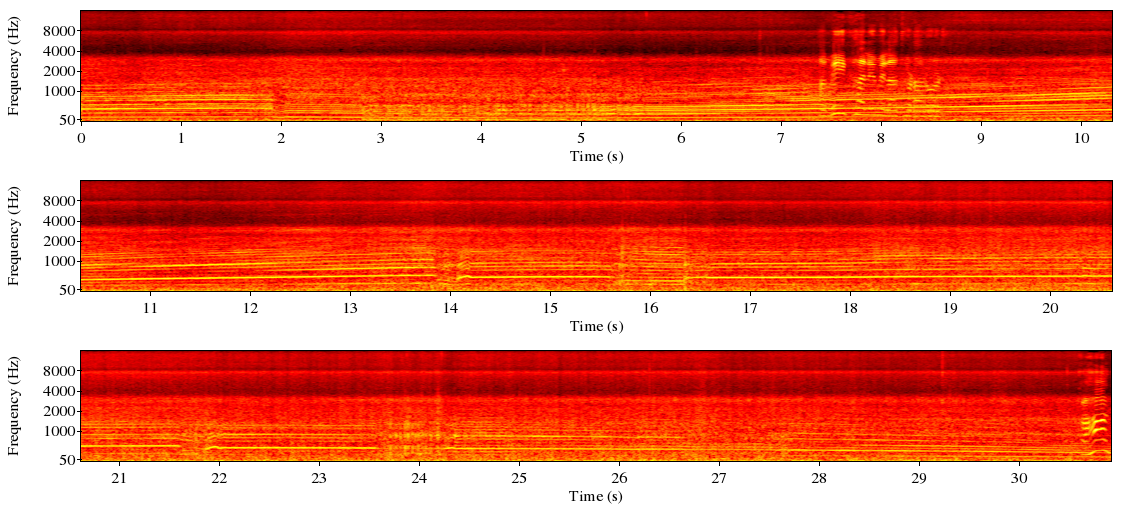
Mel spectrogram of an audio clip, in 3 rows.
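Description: Kawasaki ZX-10R's inline-four engine through an SC Project CRT aftermarket exhaust, under way on the road. The engine note climbs slowly for about twelve seconds, holds with a few brief breaks, then sinks gradually near the end as the bike eases off.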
